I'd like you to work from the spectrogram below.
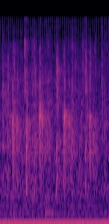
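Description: A handful of audience members clap sparsely and softly at a Hindi comedy show, a thin patter of a few hands over a steady low hum.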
